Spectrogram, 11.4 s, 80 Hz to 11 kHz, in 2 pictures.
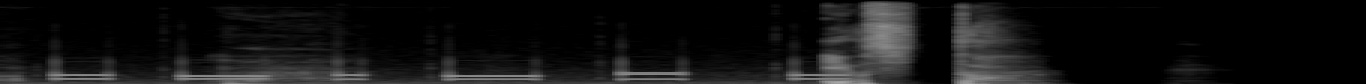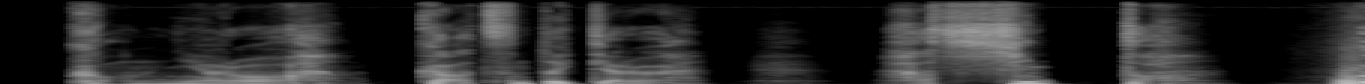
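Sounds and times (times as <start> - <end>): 
two-tone keypad beeps from a mobile phone being dialed: 0.2 - 3.5
speech: 3.4 - 4.2, 6.0 - 8.6, 9.4 - 10.7.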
